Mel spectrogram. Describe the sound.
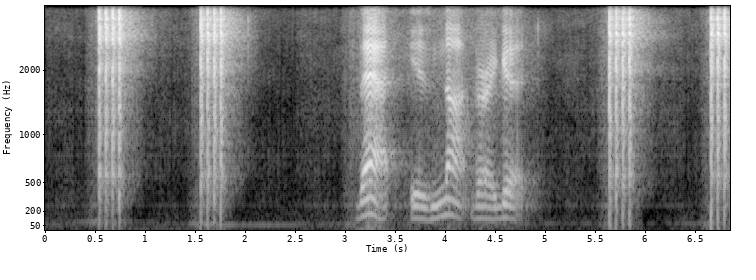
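A worn X10 Super Socket mechanical relay, switched on and off about a million times, chatters in rapid rattling bursts. Four short buzzing bursts are heard, with a man speaking between the second and third.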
